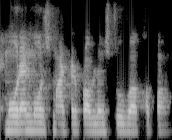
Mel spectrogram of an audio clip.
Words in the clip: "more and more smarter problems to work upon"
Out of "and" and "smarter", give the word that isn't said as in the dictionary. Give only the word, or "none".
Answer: none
